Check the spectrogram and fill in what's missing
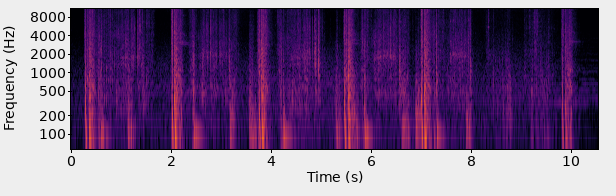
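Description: Targets struck during shooting practice in The Witcher 3: about eight sharp, cracking wooden impacts spaced irregularly, each loud and abrupt against a quiet, faintly murmuring background.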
